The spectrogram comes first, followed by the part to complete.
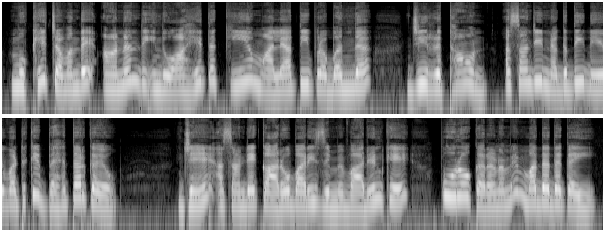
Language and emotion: Sindhi, happy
